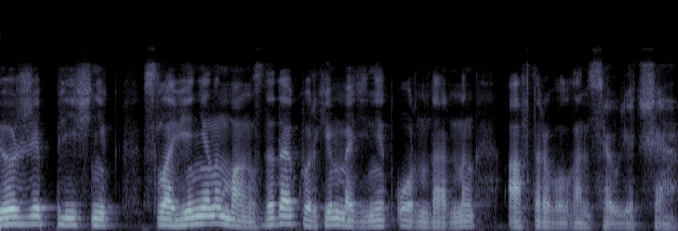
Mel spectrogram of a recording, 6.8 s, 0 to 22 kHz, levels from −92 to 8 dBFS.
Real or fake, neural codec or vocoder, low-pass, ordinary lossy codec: real; none; 7.2 kHz; Opus, 32 kbps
